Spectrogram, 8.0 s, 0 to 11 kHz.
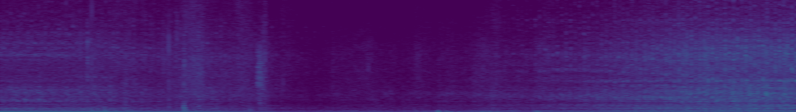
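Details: Mitsubishi 4B11 engine at idle: regular light knock about four per second, rising and falling with engine speed; source of the knock unknown.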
